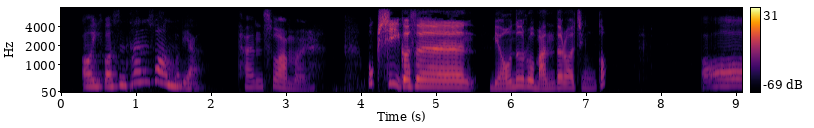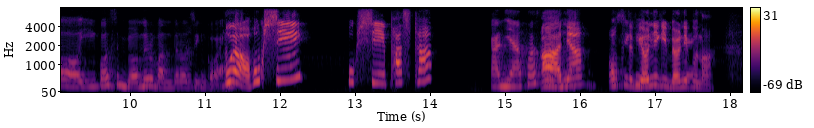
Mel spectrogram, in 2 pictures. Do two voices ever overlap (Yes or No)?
Yes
